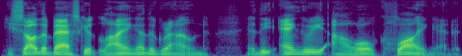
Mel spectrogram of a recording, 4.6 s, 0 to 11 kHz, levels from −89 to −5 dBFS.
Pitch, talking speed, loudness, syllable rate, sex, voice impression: 100 Hz, 195 wpm, -23 LUFS, 4.8 syllables/s, male, very masculine, very middle-aged, thick, cool, slightly calm, wild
